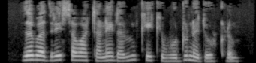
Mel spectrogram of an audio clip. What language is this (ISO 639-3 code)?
pus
